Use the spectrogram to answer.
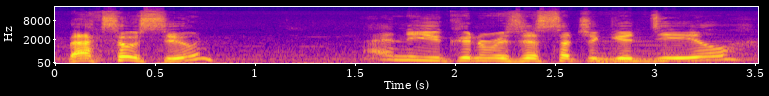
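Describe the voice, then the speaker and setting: A smug winking game merchant. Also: male voice, high voice, lively intonation, normal speed. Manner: smug, says "wink" out loud. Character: smug male merchant, winks a lot. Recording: game audio with music behind.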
